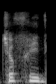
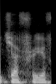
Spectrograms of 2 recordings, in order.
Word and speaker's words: Jeffrey: Jeffrey Desmet. – Okay. – But all the English people say Jeffrey, of course, because that's the English way to pronounce it.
